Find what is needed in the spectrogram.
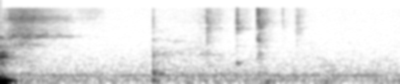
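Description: A few faint, scattered clicks of computer keyboard keys, light keystrokes made while editing code.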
